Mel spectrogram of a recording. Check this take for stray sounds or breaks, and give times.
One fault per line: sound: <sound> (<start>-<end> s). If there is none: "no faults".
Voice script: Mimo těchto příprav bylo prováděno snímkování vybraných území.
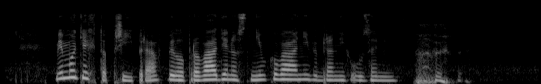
sound: laugh (4.1-4.7 s)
